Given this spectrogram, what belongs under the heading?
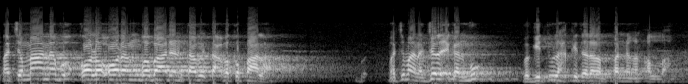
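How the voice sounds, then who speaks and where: A man's voice: sits high, quick pace. A man preaching a humorous sermon, acting out villagers' voices and joking with the congregation. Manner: lively, acts out voices of villagers, jokes with the audience. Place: mosque hall. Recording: echoey hall with long reverb.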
